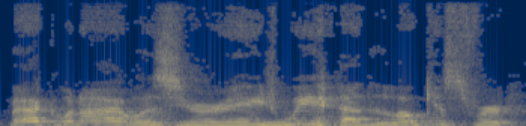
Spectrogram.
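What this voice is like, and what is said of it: Old grandpa voice. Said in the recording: “That's my best grandpa voice”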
